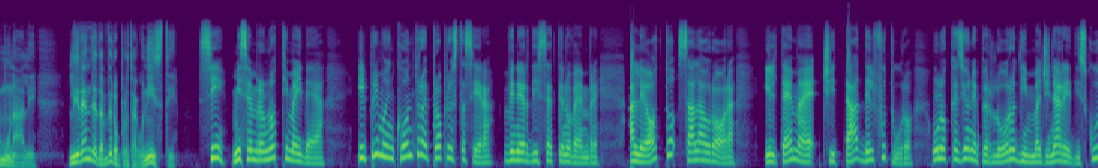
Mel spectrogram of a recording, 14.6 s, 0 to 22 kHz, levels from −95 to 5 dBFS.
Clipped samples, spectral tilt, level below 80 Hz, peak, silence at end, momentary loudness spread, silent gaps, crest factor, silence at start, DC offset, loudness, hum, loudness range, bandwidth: under 0.1%; -5 dB/octave; -52 dBFS; -2 dBFS; 0 s; 10 LU; none; 18 dB; 0 s; under 0.1%; -20 LUFS; none; 2 LU; 13 kHz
